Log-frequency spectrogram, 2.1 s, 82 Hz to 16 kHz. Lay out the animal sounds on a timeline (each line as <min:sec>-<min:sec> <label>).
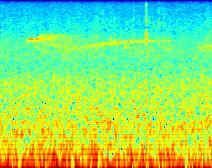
0:00.0-0:01.8 Eastern Wood-Pewee (Contopus virens)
